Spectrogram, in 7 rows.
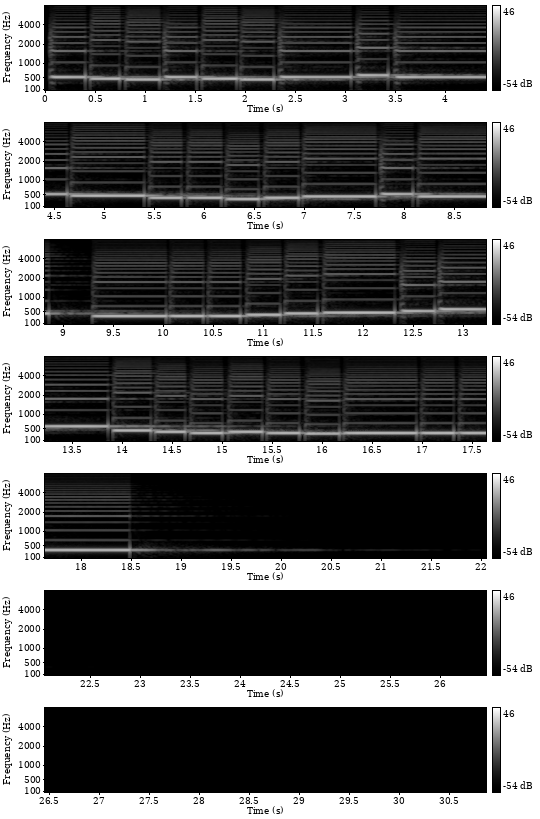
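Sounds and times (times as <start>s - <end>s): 
MIDI music: 0.1s - 20.5s.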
